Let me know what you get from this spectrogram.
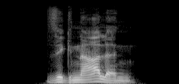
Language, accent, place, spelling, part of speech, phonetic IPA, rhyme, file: German, Germany, Berlin, Signalen, noun, [zɪˈɡnaːlən], -aːlən, De-Signalen.ogg
- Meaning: dative plural of Signal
